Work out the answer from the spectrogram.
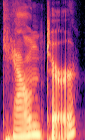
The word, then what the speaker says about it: counter: have the word counter, cow, cown, counter, but you can actually drop the T here and just say counter. When the T appears after an N in unstressed syllables, it is often dropped, like in the word internet or wanted or 20.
